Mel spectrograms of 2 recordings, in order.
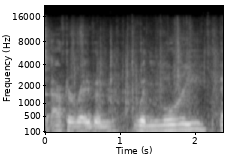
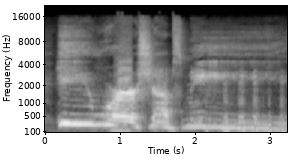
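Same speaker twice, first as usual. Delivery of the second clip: very high shrill scream, "me" stretched long; 10 semitones higher, 6 dB louder than usual. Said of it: "Raven screams".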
